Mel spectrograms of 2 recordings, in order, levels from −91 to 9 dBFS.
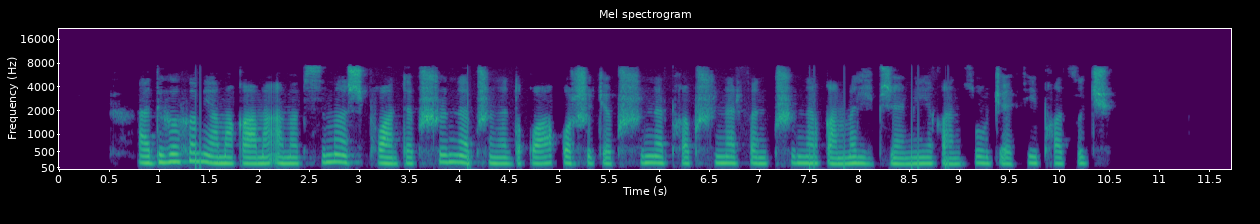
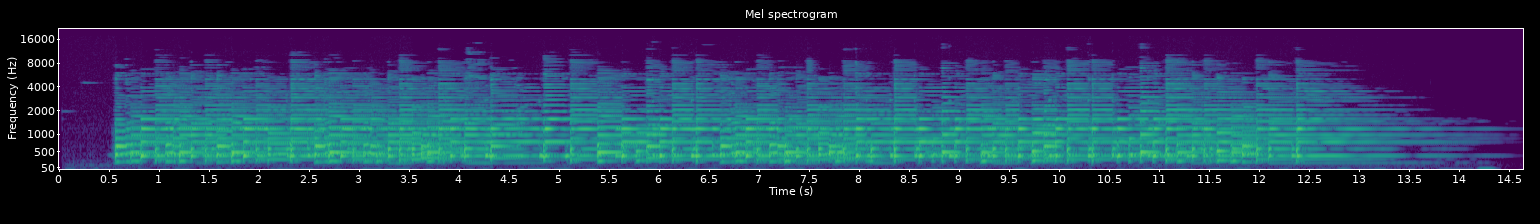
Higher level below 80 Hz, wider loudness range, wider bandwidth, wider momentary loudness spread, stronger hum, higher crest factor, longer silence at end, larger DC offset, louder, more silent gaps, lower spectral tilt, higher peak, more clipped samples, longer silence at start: first, -60 dBFS vs -76 dBFS; about the same, 4 LU vs 2 LU; second, 7.8 kHz vs 12.5 kHz; first, 7 LU vs 3 LU; neither; about the same, 18 dB vs 14 dB; first, 1.2 s vs 0.85 s; neither; second, -25 LUFS vs -22 LUFS; neither; first, -5 dB/octave vs -3 dB/octave; about the same, -8 dBFS vs -8 dBFS; neither; about the same, 0.55 s vs 0.55 s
